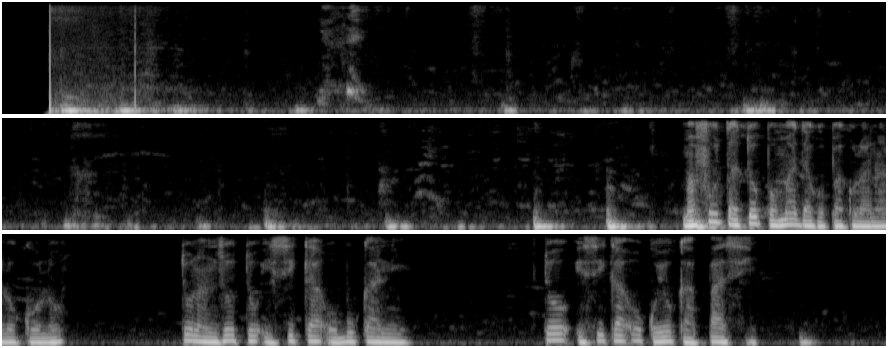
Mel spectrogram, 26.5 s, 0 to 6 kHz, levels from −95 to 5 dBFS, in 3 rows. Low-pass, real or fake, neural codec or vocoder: 5.4 kHz; real; none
